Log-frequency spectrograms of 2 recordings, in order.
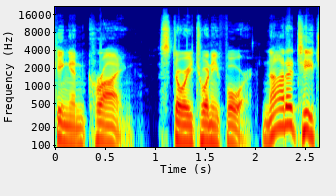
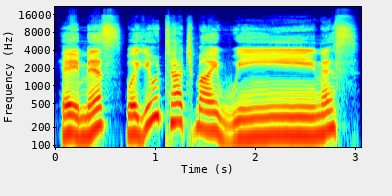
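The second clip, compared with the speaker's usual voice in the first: put-on kid voice; 4 semitones higher, slower than usual. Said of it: "student asks teacher".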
